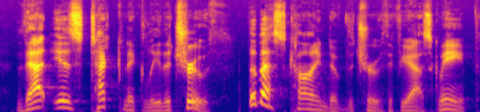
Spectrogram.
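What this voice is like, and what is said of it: Sarcastic tone. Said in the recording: “I'm saying that sarcastically”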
